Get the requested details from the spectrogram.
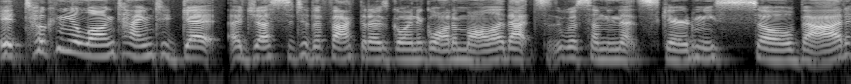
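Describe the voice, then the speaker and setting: Here a woman speaks in a West Coast American accent. Her pace is moderate, and the recording is very clean with a silent background. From Southern California. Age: 20s. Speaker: university student, returned missionary. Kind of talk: casual interview.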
